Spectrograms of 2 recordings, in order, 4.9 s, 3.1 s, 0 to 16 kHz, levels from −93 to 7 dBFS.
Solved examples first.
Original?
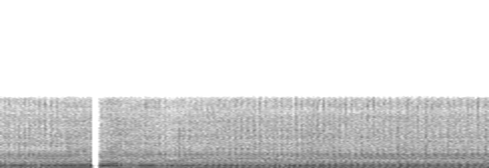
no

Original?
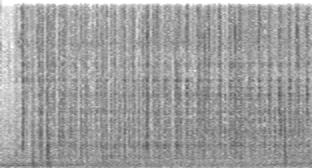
yes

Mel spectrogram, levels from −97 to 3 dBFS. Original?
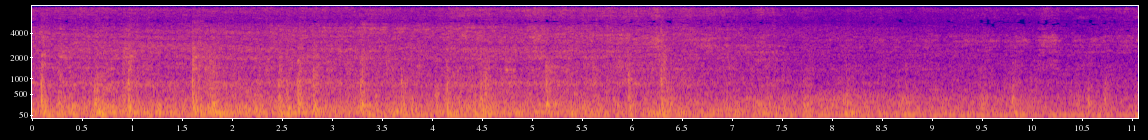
yes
